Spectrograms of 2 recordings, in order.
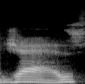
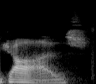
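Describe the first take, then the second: First: The vowel is the flat 'a' of 'cat'. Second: The vowel is an open 'aw' sound. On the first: The speaker calls it wrong. "you don't say jazz" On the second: The speaker calls it right. "you say jaws"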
